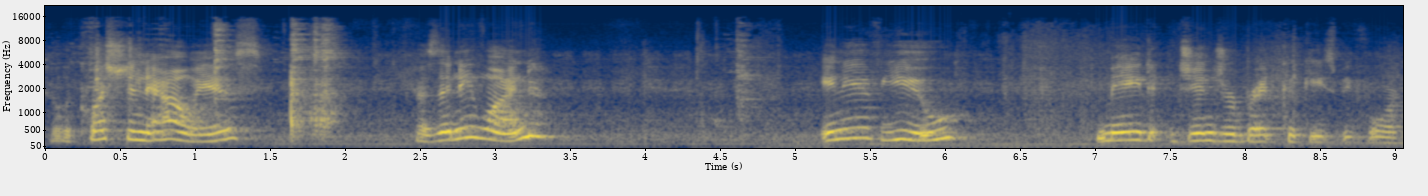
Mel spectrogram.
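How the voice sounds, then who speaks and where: A woman's voice: fairly high pitch, animated, slow, pauses often, a little hiss or hum, rough recording. A woman vlogging casually in her home kitchen, nasal from a cold, rambling with lots of ums as she bakes. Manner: rambling, with many ums and restarts. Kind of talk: casual chatty cooking vlog. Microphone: camera propped on the counter.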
